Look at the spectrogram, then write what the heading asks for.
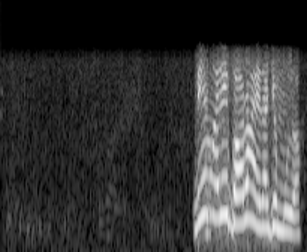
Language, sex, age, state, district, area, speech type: Dogri, male, 18-30, Jammu and Kashmir, Reasi, rural, conversation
